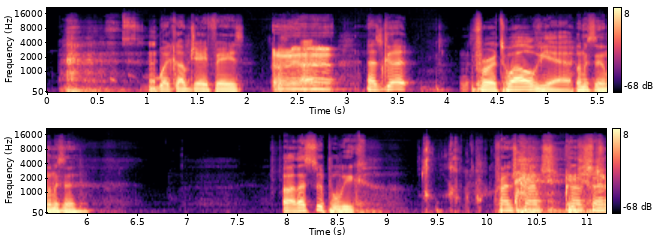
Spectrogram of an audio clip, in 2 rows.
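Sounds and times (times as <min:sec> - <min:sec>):
speech: 0:01.0 - 0:06.1, 0:08.0 - 0:08.9, 0:10.1 - 0:11.1
crisp crunches of a spicy snack being bitten: 0:09.3 - 0:10.2.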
